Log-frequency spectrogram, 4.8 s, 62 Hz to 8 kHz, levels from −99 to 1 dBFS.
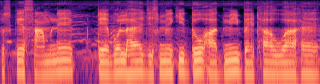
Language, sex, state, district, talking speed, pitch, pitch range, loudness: Hindi, male, Bihar, Katihar, 135 wpm, 115 Hz, 110-120 Hz, -16 LUFS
